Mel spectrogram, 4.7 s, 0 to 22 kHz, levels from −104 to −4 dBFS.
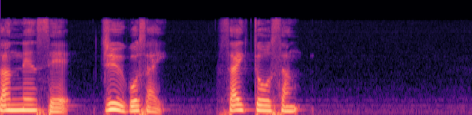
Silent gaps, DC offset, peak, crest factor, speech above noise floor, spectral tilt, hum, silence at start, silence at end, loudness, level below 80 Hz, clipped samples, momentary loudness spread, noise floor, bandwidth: none; under 0.1%; -4 dBFS; 18 dB; 46 dB; -7.5 dB/octave; none; 0 s; 1.75 s; -21 LUFS; -42 dBFS; under 0.1%; 13 LU; -64 dBFS; 11.5 kHz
